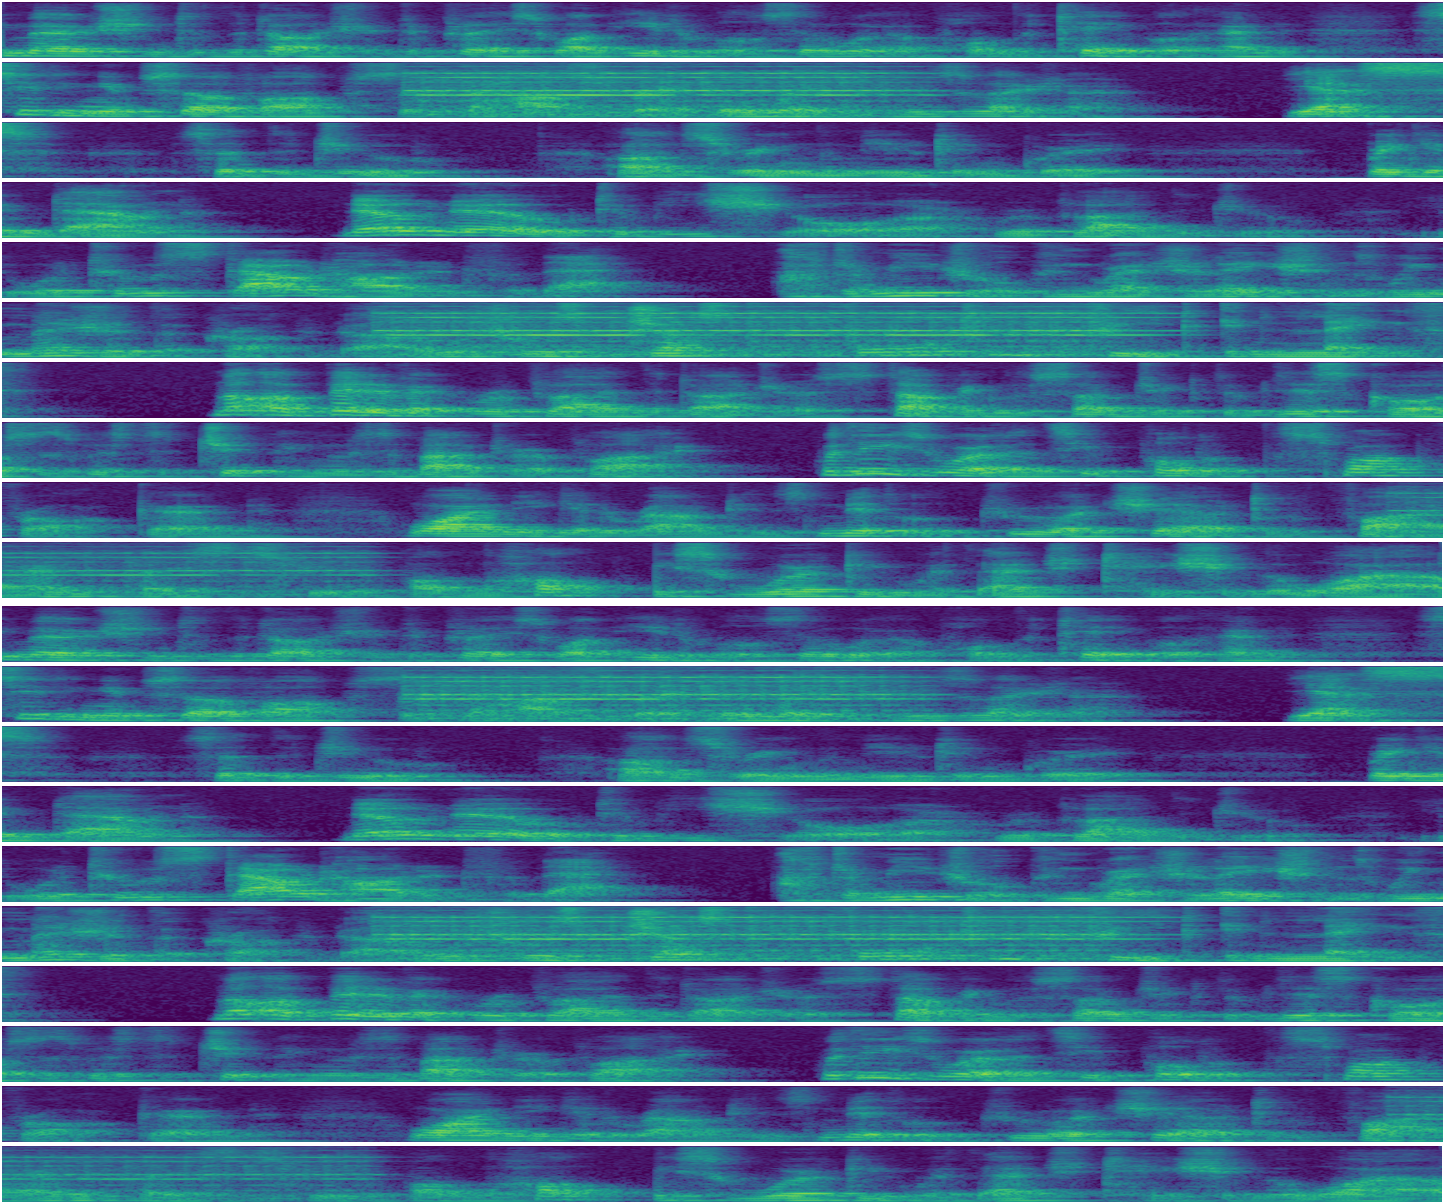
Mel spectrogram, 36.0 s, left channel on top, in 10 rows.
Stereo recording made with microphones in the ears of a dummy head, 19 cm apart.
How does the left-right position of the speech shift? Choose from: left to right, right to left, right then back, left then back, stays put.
right then back.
